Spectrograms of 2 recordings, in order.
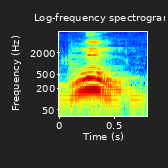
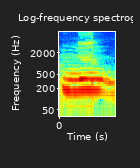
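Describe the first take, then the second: First: The vowel is said with flat, unrounded lips. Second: The vowel is said with rounded lips. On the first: The speaker calls it right. "Make your lips look like flat" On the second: The speaker calls it wrong. "It is not nun nor un"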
